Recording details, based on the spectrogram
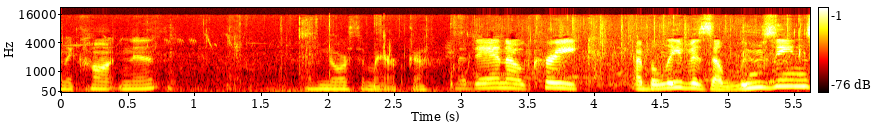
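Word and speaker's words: Medano Creek: sand dune in the continent of North America manano Creek I believe is a losing stream that means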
